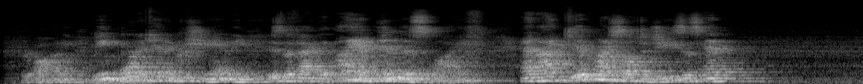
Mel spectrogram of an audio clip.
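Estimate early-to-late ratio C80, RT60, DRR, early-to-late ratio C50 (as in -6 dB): 0.5 dB, 1.3 s, -14.0 dB, -4.5 dB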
